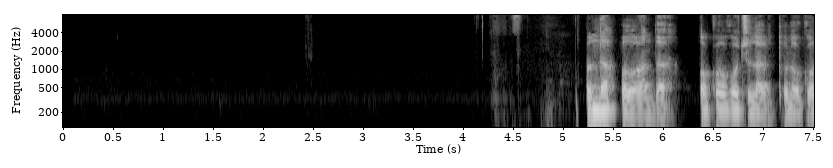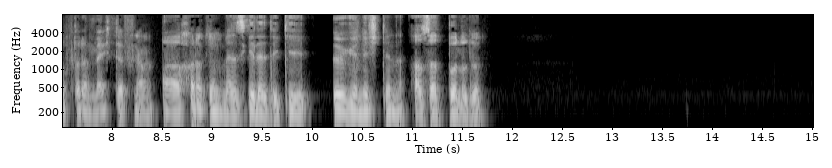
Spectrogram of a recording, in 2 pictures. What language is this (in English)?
Uyghur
